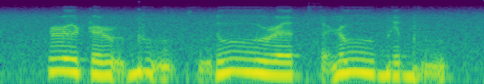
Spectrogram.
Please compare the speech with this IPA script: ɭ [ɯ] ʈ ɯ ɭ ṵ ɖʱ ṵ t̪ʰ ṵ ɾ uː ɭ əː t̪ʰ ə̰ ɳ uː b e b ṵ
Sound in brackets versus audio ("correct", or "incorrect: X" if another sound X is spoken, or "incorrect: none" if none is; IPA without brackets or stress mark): correct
